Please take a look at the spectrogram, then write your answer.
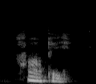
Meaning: A mythological creature generally depicted as a bird-of-prey with the head of a maiden, a face pale with hunger and long claws on her hands personifying the destructive power of storm winds
- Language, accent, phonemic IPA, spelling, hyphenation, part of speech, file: English, Southern England, /ˈhɑːpi/, harpy, har‧py, noun, LL-Q1860 (eng)-harpy.wav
